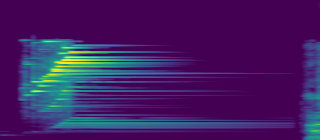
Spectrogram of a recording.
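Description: A sparkling chime sound effect: a quick rising run of bell-like tones that then rings on and fades away over about a second and a half.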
